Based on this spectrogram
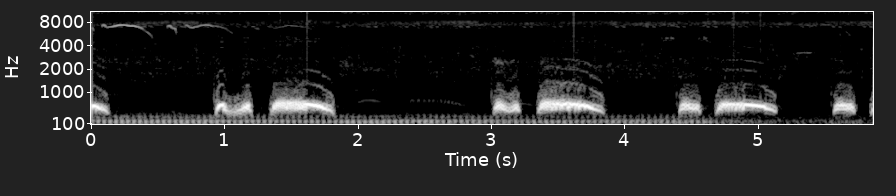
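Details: Decoy cooing of a spotted dove, meant to bring wild doves in to fight. Paired short and long hollow coos come in three groups, with pauses between them and a constant low droning hum underneath.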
